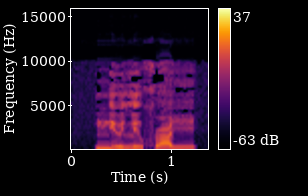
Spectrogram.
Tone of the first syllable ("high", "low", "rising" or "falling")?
falling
